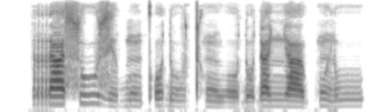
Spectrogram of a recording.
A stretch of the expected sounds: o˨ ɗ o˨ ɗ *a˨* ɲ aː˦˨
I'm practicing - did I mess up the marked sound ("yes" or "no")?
yes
